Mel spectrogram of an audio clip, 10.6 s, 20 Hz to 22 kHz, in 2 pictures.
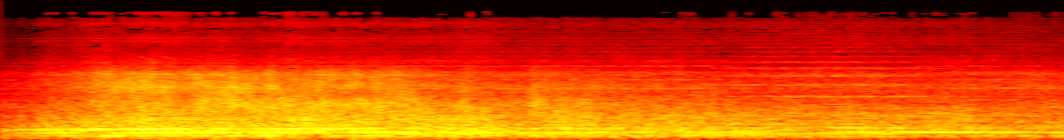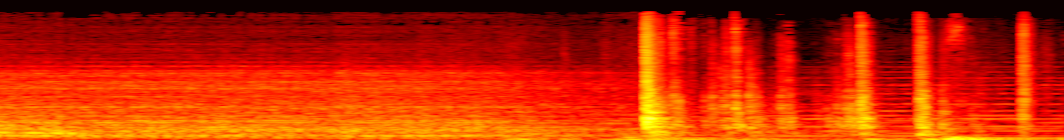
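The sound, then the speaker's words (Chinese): A loud, rumbling airplane engine drones overhead as the plane flies low over bushes in the fields, climbs and slowly fades as it disappears into the sky, followed by a few sharp knocks and clicks near the end. “那是我第一次见识到飞行时代，我从来不敢想象，在往后的日子里，为了广播事工的需要，我乘飞机飞行的里程达到200万里。”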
